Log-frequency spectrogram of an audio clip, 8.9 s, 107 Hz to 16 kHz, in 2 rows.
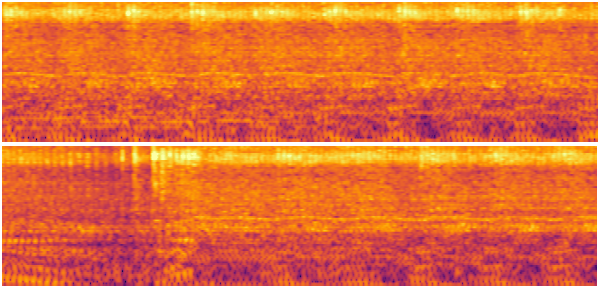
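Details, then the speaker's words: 2000-watt generator with Honda GX160-type single-cylinder engine running steadily, its speed wavering up and down instead of holding even; governor hunting, cause not yet found. "ini mesin genset ya mesin genset Hai merek Pondaag GX160 datang kesini ya begitulah teman-teman sudah melihat khasnya naik-turun naik-turun"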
